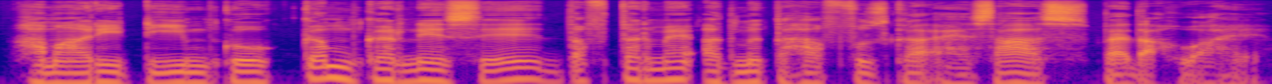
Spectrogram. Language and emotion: Urdu, sad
